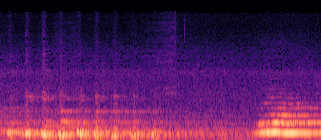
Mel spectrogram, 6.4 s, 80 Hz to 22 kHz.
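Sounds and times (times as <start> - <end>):
waterphone played by dragging a super ball mallet across its resonating plate: 0.0 - 3.5, 5.1 - 6.4.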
